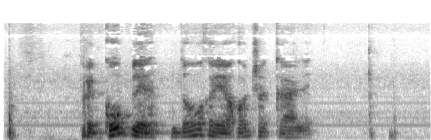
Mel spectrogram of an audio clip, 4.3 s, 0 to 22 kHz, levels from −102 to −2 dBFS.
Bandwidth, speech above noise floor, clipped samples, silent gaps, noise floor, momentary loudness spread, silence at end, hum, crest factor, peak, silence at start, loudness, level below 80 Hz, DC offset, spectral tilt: 11 kHz; 38 dB; under 0.1%; none; -56 dBFS; 17 LU; 1.25 s; none; 20 dB; 0 dBFS; 0.05 s; -20 LUFS; -56 dBFS; under 0.1%; -8 dB/octave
